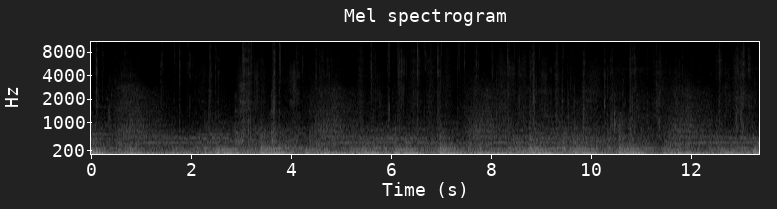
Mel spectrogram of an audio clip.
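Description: Footsteps creep softly across a hard floor.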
